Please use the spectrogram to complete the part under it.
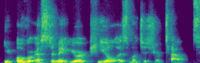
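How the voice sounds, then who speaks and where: A man's voice: lowish voice, animated, fast talker, a little mellow, echoey room, close to an everyday voice. A man playing a sardonic, petulant brother-in-law in a period drama table read, formal and cutting.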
